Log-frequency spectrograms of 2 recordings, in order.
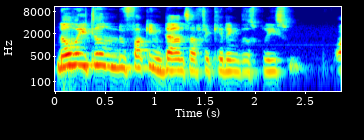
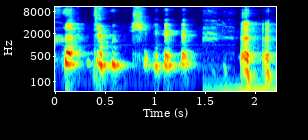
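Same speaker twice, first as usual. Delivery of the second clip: laughing; 4 semitones higher, much slower than usual. Real, not acted. Laughing over being cancelled.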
